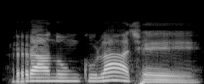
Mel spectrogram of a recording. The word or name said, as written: ranunculaceae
